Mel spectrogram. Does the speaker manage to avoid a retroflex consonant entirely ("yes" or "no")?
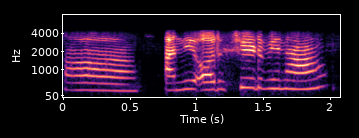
no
